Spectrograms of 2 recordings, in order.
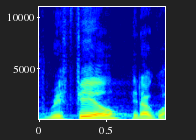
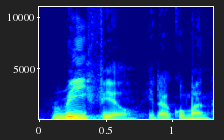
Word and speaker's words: refill: 발음은 사람에 따라 조금씩 달라서 refill이라고 하는 사람도 있고 refill이라고 하는 사람도 있는데 리필 자체 명사로 가리킬 때는 항상 refill이라고만 합니다.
